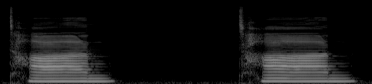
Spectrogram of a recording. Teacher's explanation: That is the first tone. It is high, flat, and unchanging. So with this syllable, tan, we would say tan, tan.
